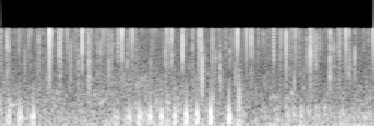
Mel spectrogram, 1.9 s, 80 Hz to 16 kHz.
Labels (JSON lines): {"label": "biophony, damselfish", "recorder": "SoundTrap 300"}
